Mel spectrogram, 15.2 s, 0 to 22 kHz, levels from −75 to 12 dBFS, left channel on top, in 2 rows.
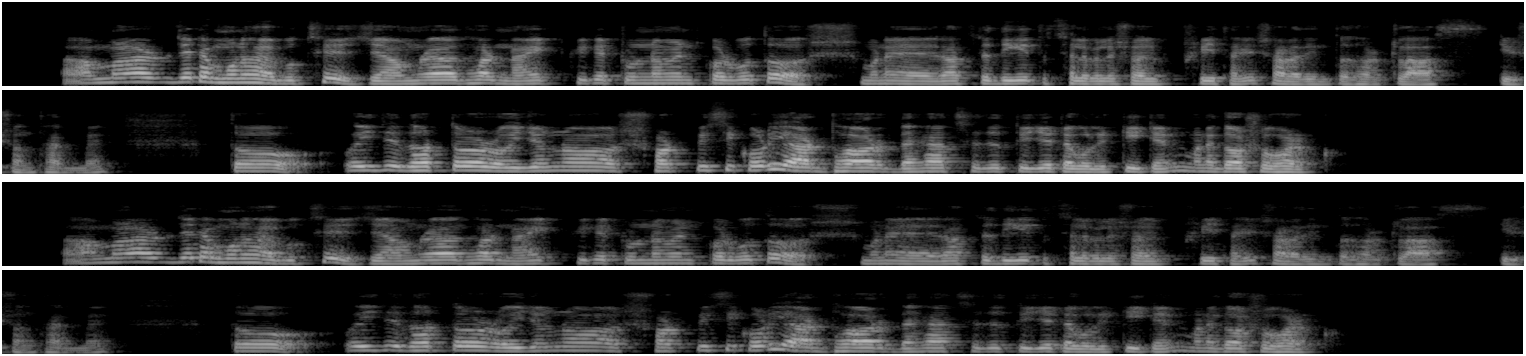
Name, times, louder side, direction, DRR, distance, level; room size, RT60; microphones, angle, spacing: voice 1, 0.3-8.1 8.8-14.2, left 4 dB, 65° left, 0.4 m, -23 dB
4.8 x 2.8 x 2.8 m
head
